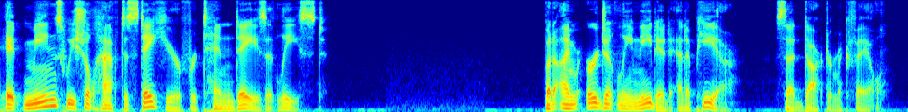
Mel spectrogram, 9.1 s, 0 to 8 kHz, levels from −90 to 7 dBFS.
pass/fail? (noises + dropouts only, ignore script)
pass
